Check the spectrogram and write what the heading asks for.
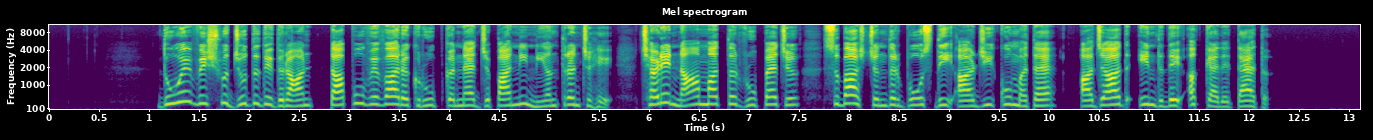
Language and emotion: Dogri, neutral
